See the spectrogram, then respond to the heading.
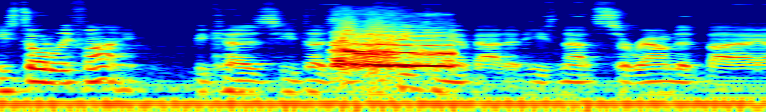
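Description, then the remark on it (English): A dog lets out one loud, drawn-out bark, cutting through a person talking steadily before and after it. “that's uh, that's the dog.”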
